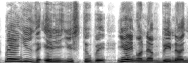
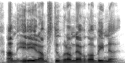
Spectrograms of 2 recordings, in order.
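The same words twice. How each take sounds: First: Higher-pitched acted put-down; mock insults. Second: Mock-submissive echo, dropped from the insult; meek parroting. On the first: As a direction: play a person running somebody down. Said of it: "Somebody comes up to you and go". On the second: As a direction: accept the put-down and repeat it obediently. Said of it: "You go".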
